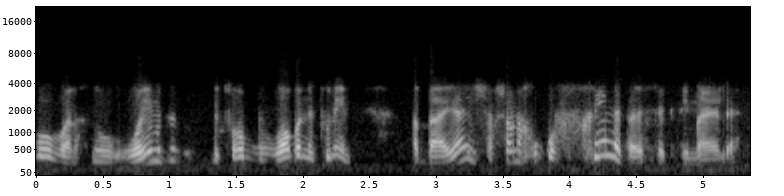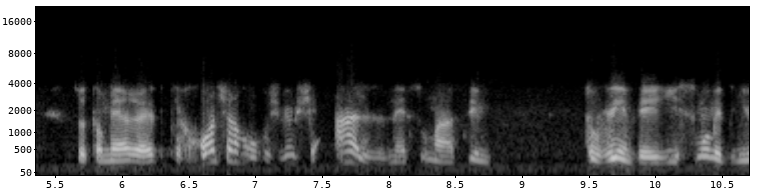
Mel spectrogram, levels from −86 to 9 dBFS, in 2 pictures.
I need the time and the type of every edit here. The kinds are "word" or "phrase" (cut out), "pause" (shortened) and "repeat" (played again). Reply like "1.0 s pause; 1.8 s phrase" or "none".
none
